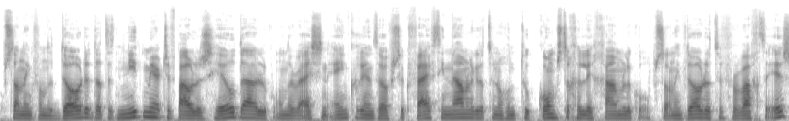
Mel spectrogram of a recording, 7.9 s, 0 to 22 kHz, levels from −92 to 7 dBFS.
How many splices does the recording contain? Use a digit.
2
